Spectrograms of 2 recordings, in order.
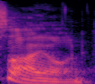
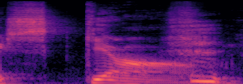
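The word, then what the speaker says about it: scion: personally hates the Deltas you thought I was going to mispronounce cion yeah I was thought you about to say skon SK Uh Kevin Bacon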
